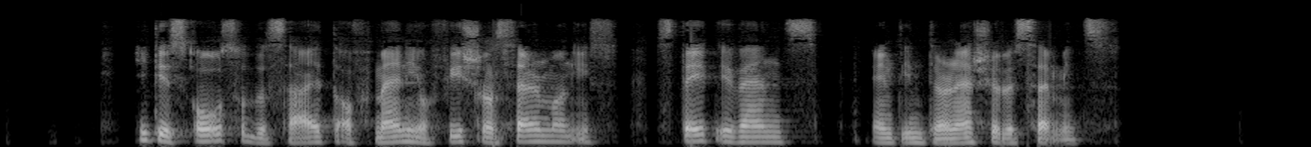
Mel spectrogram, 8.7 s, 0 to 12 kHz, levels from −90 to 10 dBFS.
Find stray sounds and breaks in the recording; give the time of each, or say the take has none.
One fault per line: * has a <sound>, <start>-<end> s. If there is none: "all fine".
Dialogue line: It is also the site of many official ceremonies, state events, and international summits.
all fine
